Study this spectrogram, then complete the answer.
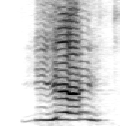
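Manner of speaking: high happy yay; excited cheer. Real, not acted. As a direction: celebrate a small win. Cheers after finishing recording.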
